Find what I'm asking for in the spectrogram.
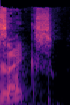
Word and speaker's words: Sykes: how do you say her? – Sykes.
